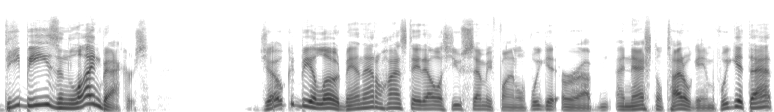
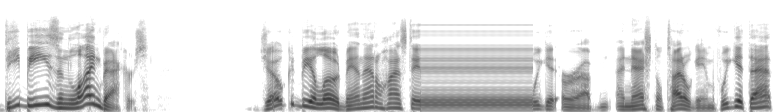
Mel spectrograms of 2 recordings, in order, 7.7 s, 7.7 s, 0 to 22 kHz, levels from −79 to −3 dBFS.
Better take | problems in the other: first | audio freezing; at 4 s for 1 s

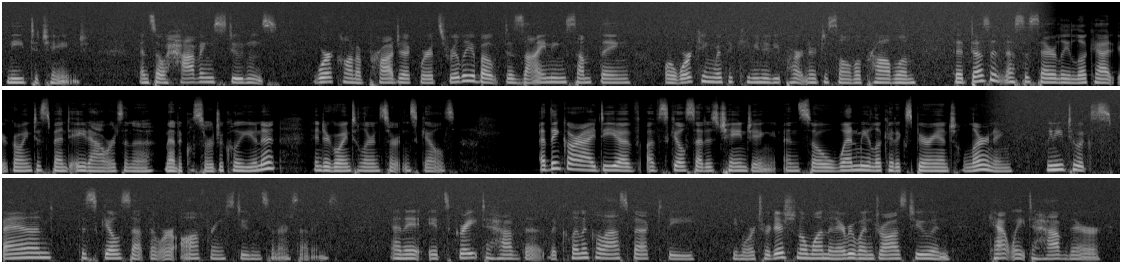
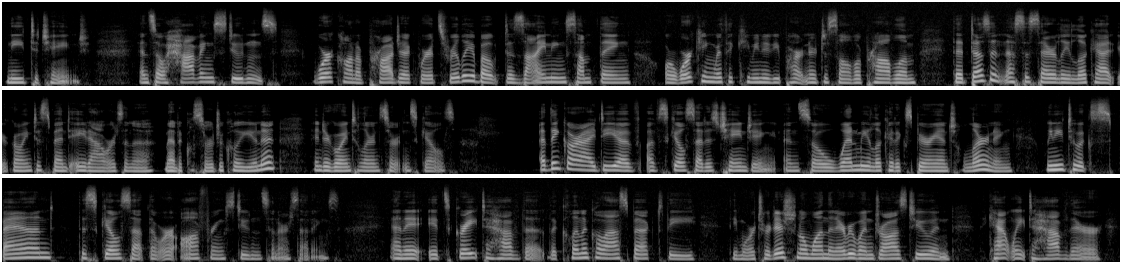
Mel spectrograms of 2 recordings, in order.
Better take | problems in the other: second | hiss; loud; until 10 s and from 21 s on; 7 dB below the speech; faint in the second

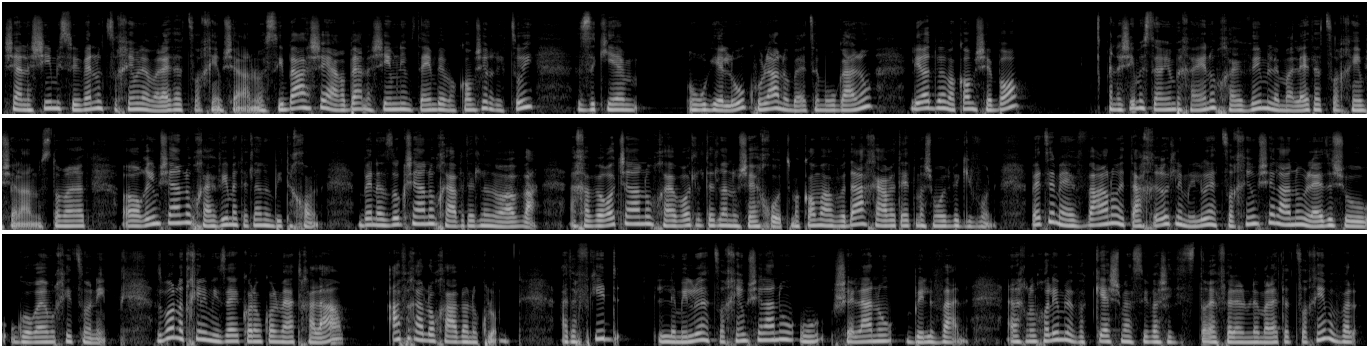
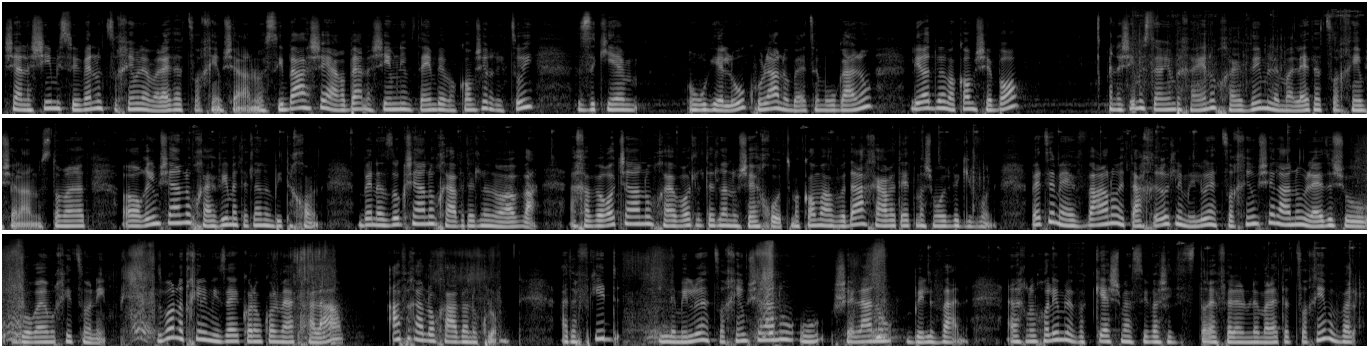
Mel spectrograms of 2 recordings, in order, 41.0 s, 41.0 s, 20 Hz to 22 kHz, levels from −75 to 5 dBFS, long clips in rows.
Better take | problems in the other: first | household noises; noticeable; throughout; 10 dB below the speech

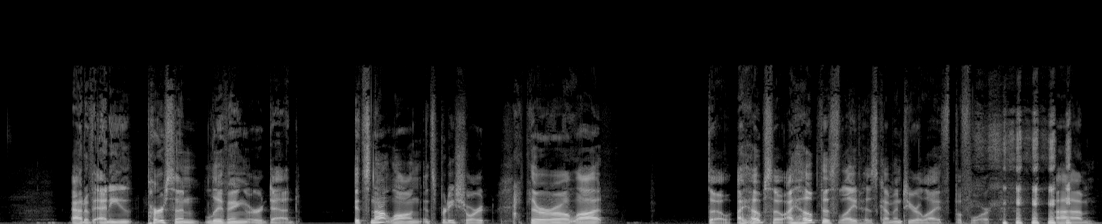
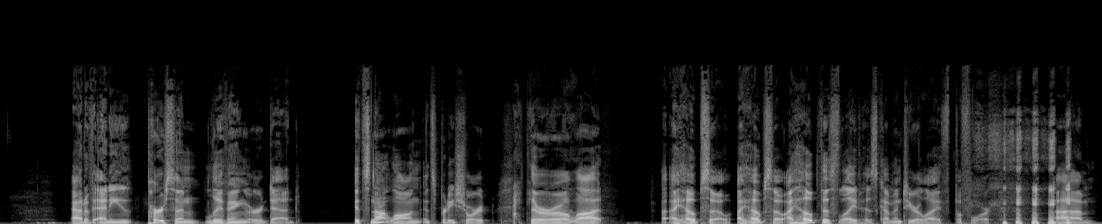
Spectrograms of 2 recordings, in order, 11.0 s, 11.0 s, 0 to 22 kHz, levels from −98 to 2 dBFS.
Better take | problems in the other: second | audio cutting out; at 6.5 s for 0.5 s

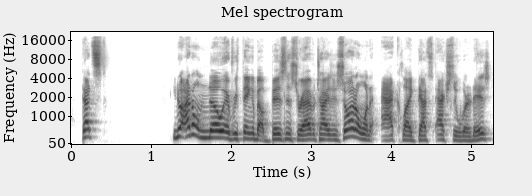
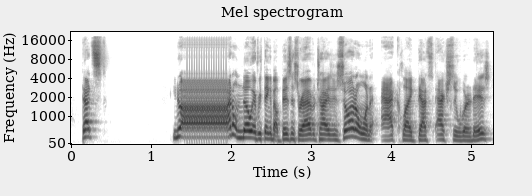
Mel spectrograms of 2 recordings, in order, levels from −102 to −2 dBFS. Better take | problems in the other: first | audio freezing; at 1.5 s for 0.5 s

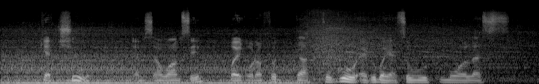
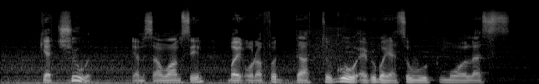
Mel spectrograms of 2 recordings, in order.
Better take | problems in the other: second | traffic noise; loud; throughout; 5 dB below the speech; faint in the second

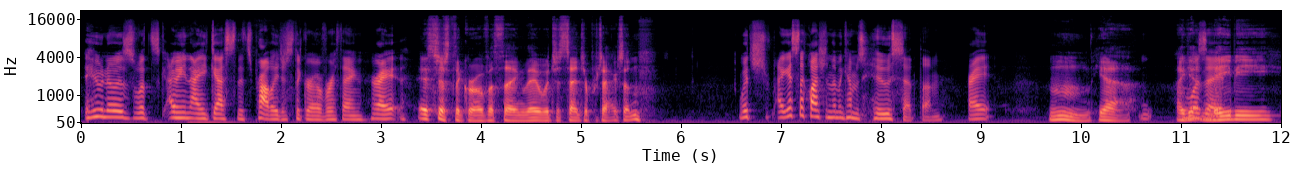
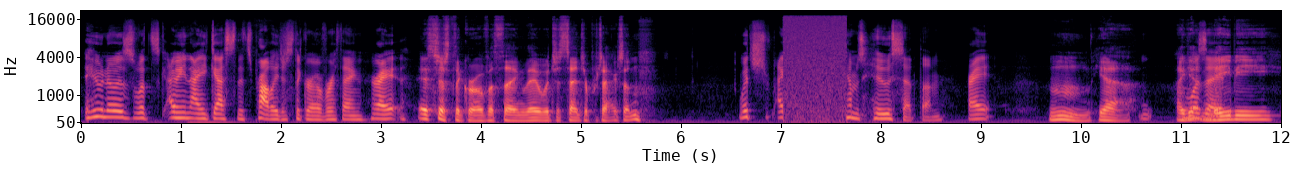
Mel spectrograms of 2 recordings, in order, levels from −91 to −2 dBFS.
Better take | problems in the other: first | audio cutting out; filled with static; at 7 s for 0.5 s

